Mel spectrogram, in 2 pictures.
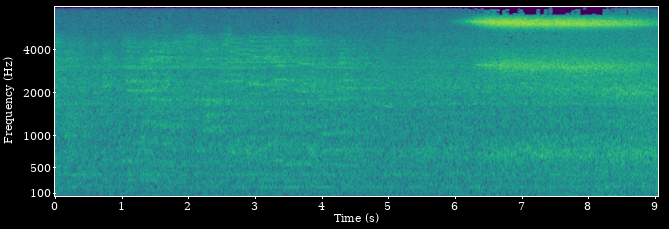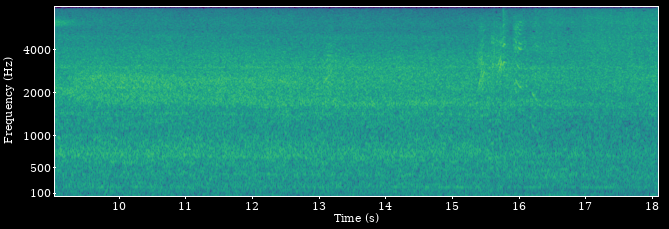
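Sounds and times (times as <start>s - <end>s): train rushing and rumbling: 0.0s - 18.0s
high-pitched squeal: 6.1s - 9.4s.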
